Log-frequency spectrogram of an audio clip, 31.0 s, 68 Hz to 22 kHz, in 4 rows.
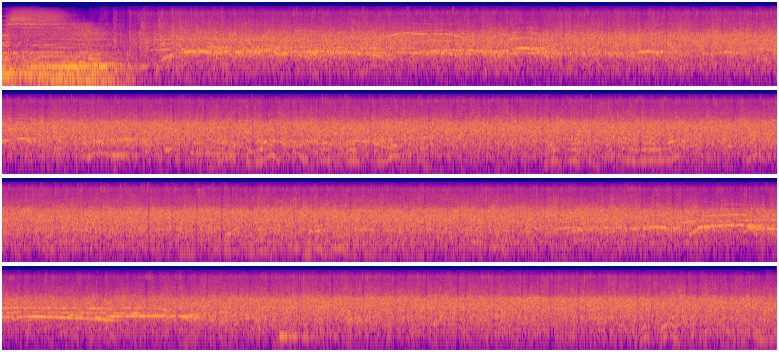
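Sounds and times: audience applauding: 0.8 - 31.0
audience cheers: 1.0 - 9.8, 20.8 - 26.9.

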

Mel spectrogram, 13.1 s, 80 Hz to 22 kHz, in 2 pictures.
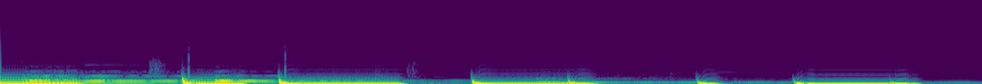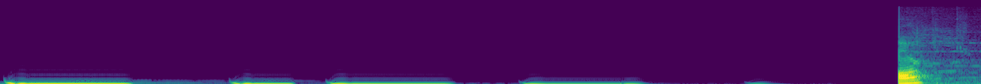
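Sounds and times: electronic music with deep bass: 0.0 - 10.8.

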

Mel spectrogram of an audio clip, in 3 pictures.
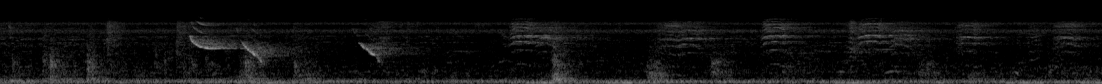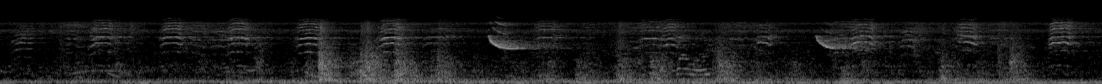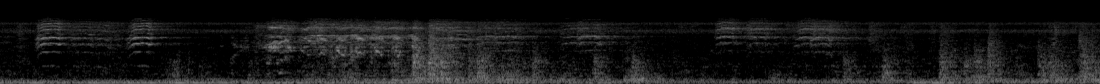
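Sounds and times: high-pitched animal calls: 24.4 - 26.9.

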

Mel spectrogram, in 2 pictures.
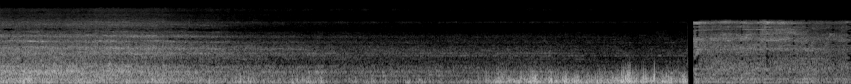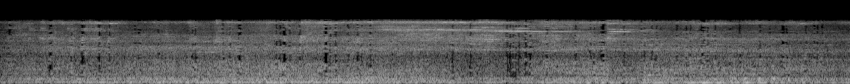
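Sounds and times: train wheels rumbling on rails: 0.0 - 17.0
high wheel squeal: 7.0 - 17.0.

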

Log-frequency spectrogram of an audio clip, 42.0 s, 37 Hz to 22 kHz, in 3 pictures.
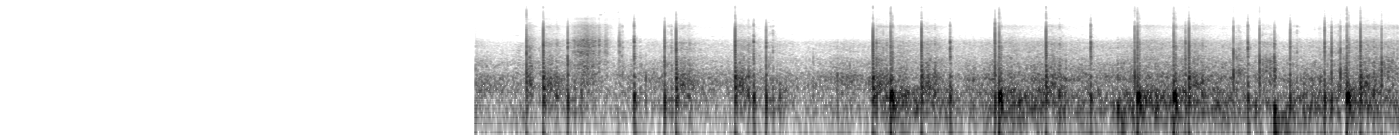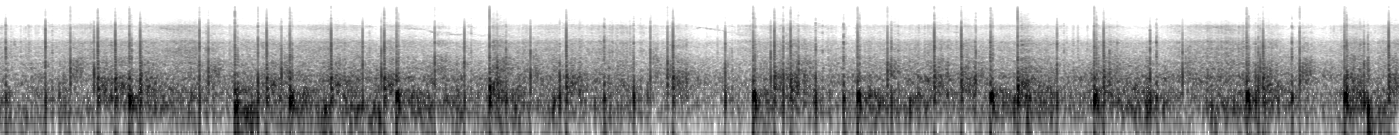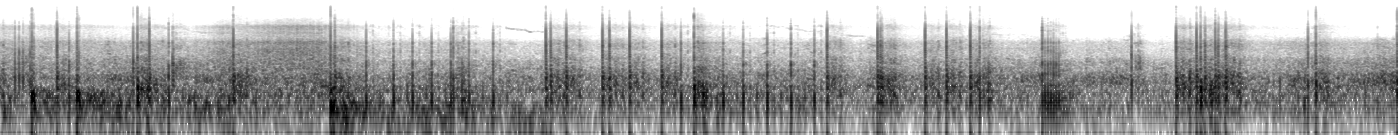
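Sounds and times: firework bangs and launch thumps: 8.7 - 38.7.

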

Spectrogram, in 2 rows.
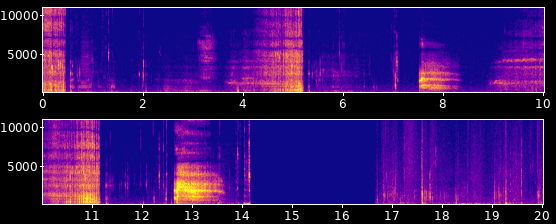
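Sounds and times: slurping sips from a mug: 0.0 - 0.6, 4.0 - 6.0, 9.3 - 11.4.

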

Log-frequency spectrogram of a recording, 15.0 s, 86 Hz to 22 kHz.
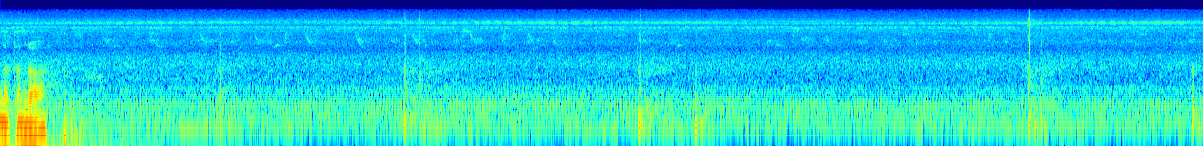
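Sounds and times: low droning hum: 0.0 - 7.4
high insect buzz: 0.5 - 15.0.

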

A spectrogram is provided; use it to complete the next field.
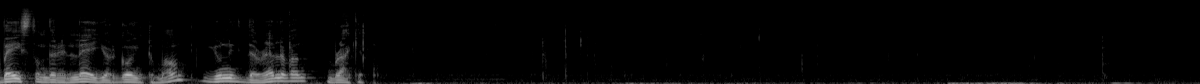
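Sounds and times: packaging rustling and crinkling: 4.1 - 11.2.

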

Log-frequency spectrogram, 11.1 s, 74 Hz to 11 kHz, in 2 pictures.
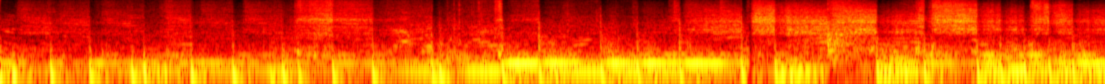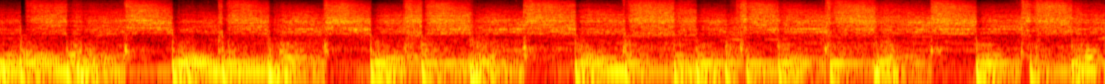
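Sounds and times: drum kit beat: 0.0 - 11.0.

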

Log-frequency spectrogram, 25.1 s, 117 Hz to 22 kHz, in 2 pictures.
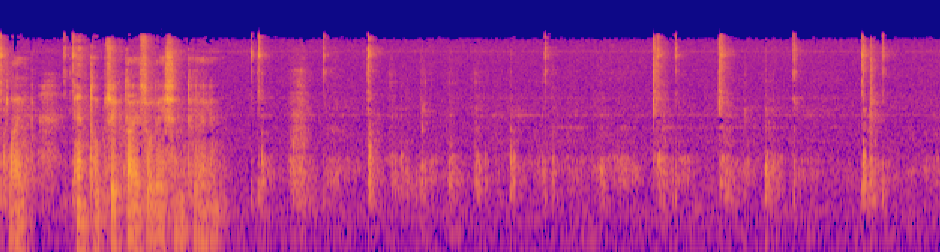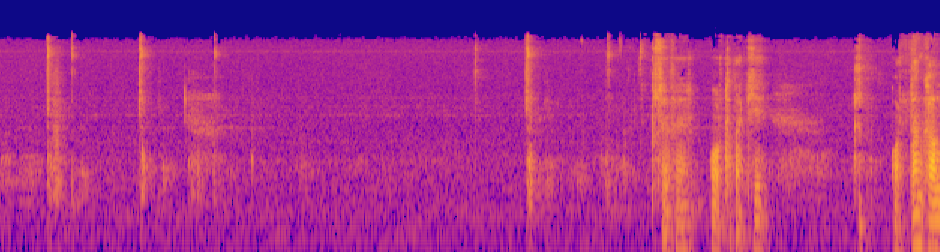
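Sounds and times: soft rustling of mouse moving: 0.0 - 17.4, 19.6 - 22.8
computer mouse clicks: 0.8 - 1.2, 3.3 - 3.7, 4.3 - 10.8, 11.5 - 11.9, 12.5 - 13.8, 14.4 - 15.6, 18.8 - 21.2.

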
